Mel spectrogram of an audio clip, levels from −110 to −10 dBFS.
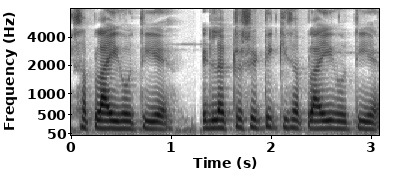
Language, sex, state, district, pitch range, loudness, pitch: Hindi, female, Uttar Pradesh, Jyotiba Phule Nagar, 175-195 Hz, -18 LUFS, 185 Hz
